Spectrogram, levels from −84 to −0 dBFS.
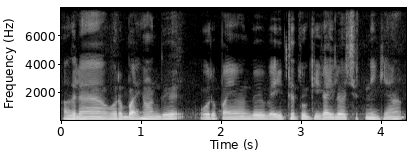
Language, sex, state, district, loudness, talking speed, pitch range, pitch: Tamil, male, Tamil Nadu, Kanyakumari, -17 LUFS, 165 wpm, 115-125 Hz, 120 Hz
